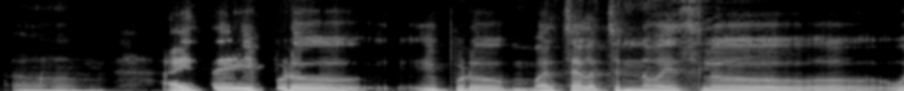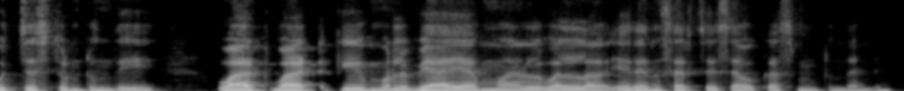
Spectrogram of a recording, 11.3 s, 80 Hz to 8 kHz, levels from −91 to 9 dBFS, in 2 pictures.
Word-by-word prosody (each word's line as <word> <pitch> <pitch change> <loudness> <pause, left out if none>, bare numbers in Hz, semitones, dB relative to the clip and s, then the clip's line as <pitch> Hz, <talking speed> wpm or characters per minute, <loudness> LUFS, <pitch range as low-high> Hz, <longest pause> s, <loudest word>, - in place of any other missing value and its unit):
ఆహా! 115 -1 -2 0.7
అయితే 165 +4 +3 0.2
ఇప్పుడు, 175 +2 +2 0.8
ఇప్పుడు 160 +3 0 0.3
మరి 135 -1 +2
చాలా 150 0 +3
చిన్న 150 +1 +2
వయస్సులో 165 0 -1 1.1
ఒచ్చేస్తుంటుంది. 135 -3 -2 0.6
వాటి 145 0 +5
వాటికి 145 +4 +2 0.2
మళ్ళీ 155 0 0
వ్యాయామాల 150 +1 +2
వల్ల 145 0 +1 0.3
ఏదైనా 135 0 +1
సరిచేసే 130 +1 -4
అవకాశముంటుందాండి? 120 0 -8
145 Hz, 90 wpm, -23 LUFS, 130-155 Hz, 1.1 s, వాటి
